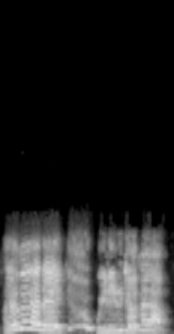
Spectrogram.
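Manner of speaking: put-on high, loud child whine; Selah being dramatic. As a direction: imitate a little girl announcing her suffering. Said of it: "She's over there all dramatic".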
